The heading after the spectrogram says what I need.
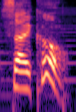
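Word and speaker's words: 最高: Strongest is pronounced Saikyo, and best is pronounced Saiko. So just that little Y there is the only difference, and Kirby didn't hear the Y, I guess.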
